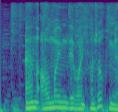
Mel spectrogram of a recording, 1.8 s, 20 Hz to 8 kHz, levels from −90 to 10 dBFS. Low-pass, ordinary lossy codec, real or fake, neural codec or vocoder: 7.2 kHz; none; real; none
